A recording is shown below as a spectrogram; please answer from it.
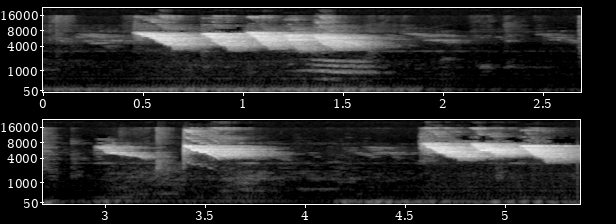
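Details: Lure song from a caged Oriental white-eye in care for three months and starting to learn tail-opening: shrill, fast descending twitter runs in three bursts separated by short pauses, over a faint low hum.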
